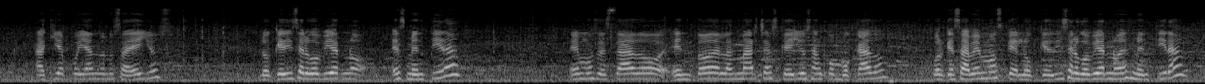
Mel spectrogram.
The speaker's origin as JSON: {"language": "Spanish", "town": "Acapulco", "region": "Guerrero", "country": "Mexico", "said": "Nosotros venimos de Acapulco, de varias comunidades."}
